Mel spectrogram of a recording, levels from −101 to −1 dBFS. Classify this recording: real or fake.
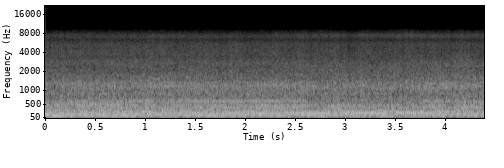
real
